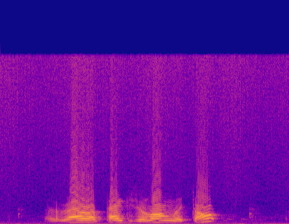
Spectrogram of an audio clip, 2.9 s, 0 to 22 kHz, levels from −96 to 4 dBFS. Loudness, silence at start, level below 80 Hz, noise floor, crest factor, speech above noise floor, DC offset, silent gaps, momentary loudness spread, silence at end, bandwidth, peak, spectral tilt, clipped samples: -25 LUFS; 0.45 s; -60 dBFS; -51 dBFS; 14 dB; 27 dB; under 0.1%; none; 13 LU; 0.7 s; 17 kHz; -12 dBFS; -3.5 dB/octave; under 0.1%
